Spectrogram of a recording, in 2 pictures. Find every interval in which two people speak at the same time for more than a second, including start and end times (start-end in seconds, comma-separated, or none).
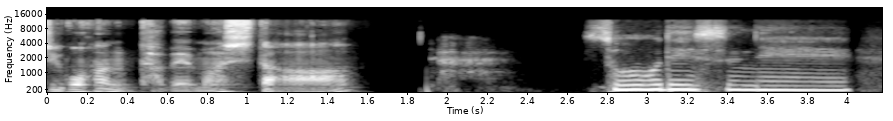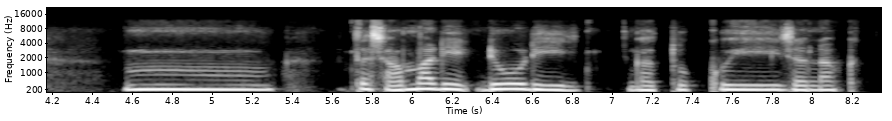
none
